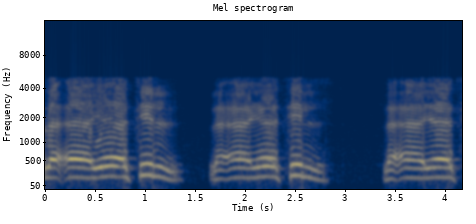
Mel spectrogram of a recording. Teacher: إضغام بغير غنة عشان التنوين. لآيات نون التنوين دي اللي بتتنطق مش بتتكتب، بندغمها في اللام إضغام بغير غنة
